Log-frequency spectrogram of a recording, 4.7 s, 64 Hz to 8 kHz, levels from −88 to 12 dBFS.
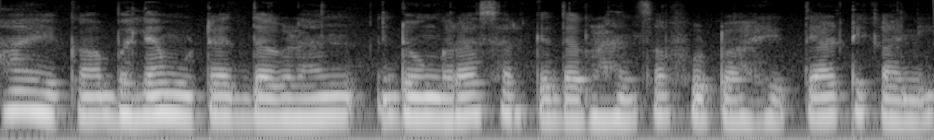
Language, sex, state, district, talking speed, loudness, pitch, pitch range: Marathi, female, Maharashtra, Dhule, 140 wpm, -14 LUFS, 145 Hz, 135-150 Hz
